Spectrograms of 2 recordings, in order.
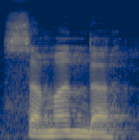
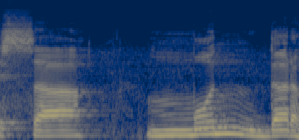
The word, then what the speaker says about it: سمندر: Video شروع کرتے ہیں۔ آج کا کلمہ ہے سمندر، جس کو علام العلت میں سمندر ہی پڑھا جاتے ہے۔ درست تلفظ مع اعراب تو سین پر فتح ہوگا یعنی سا، میم پر ضمہ ہے یعنی مو، نون جو ہے وہ ساکن ہے اور دال پہ فتح ہے، تو اس ترتیب سے سمندر ہو گیا۔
